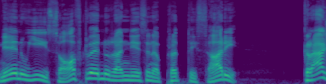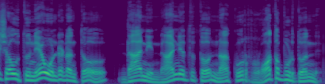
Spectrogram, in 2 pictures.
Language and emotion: Telugu, disgusted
